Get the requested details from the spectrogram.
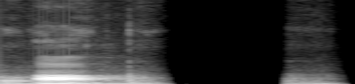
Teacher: जब मुख द्वार पूरा खुलता है तो उसको एक नाम दे दिया जाता है, विवृत्त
